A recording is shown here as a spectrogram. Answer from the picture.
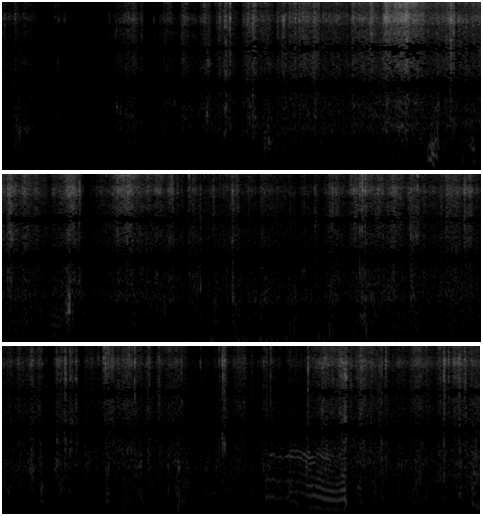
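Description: Weimaraner puppies tussling on straw: soft rustling and scuffling, with a short wavering puppy whine near the end.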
